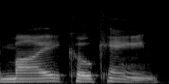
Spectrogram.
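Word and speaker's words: McConaughey: You know, he said the best way to pronounce his name is to say my cocaine but fast.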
